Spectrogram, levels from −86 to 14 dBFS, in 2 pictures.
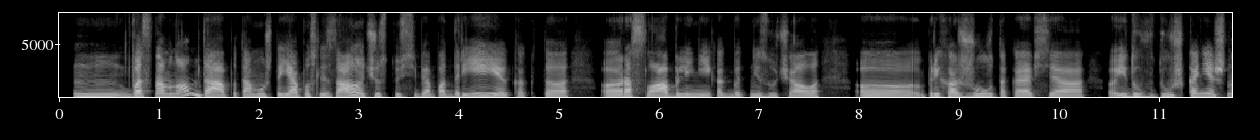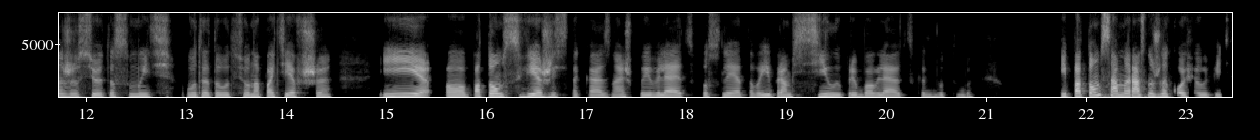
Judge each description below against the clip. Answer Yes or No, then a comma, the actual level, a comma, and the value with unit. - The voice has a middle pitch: Yes, medium, 180 Hz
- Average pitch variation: Yes, average, 3.4 semitones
